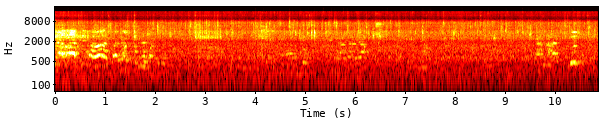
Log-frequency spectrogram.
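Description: Rain falling during the rainy season, a steady soft hiss of drops with someone talking over it near the start.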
